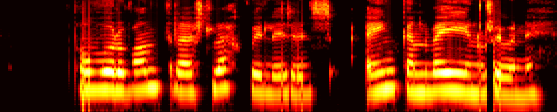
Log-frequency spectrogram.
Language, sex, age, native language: Icelandic, female, 12, Icelandic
